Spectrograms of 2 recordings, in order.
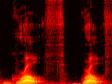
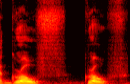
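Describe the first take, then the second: First: "growth" slowly, ending in a tongue-between-teeth TH; correct TH. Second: "growth" ending in F, like "grofe"; mispronounced "growth", final F; wrong TH. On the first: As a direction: model "growth" with a voiceless TH. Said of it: "A pronúncia correta é". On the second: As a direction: mimic the learner's "growth" with F for TH. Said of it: "muita gente pronuncia". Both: Shown as a demonstration.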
